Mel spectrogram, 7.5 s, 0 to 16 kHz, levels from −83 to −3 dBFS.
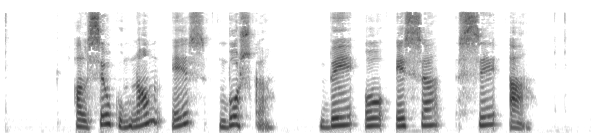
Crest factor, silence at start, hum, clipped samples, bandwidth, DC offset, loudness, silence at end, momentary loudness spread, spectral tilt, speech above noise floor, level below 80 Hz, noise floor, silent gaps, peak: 18 dB; 0.95 s; none; under 0.1%; 11.5 kHz; under 0.1%; -24 LUFS; 0.85 s; 10 LU; -3 dB/octave; 54 dB; -70 dBFS; -79 dBFS; none; -8 dBFS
